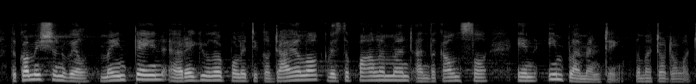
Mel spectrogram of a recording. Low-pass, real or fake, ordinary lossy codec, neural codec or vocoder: 7.2 kHz; real; AAC, 48 kbps; none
